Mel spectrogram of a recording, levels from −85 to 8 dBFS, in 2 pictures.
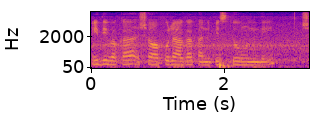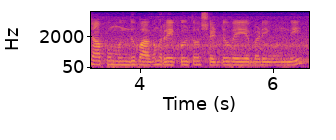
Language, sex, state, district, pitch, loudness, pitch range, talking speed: Telugu, female, Telangana, Mahabubabad, 185 Hz, -17 LUFS, 170-195 Hz, 120 wpm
